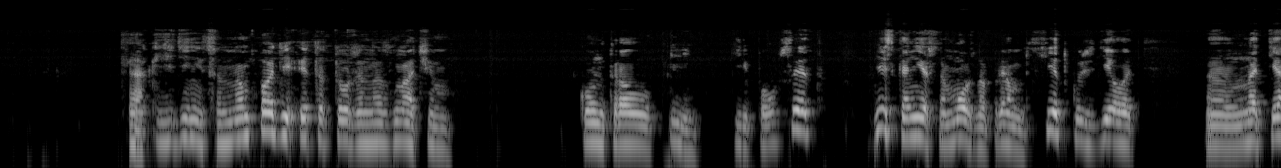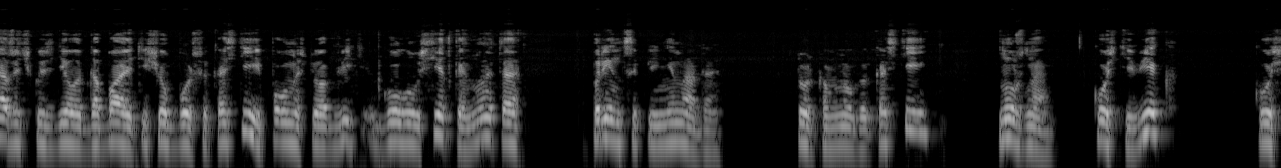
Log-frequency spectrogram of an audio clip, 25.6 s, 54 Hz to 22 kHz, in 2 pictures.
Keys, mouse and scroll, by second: 1.3 KP_1, 2.2 middle click, 3.4 click, 6.5 ctrl+p, 8.8 middle click, 14.3 middle click, 16.5 KP_1, 18.3 shift+middle click, 19.0-22.4 middle drag.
